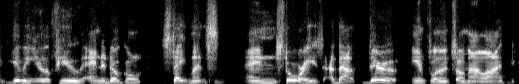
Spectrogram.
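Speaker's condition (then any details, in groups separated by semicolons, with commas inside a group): Cerebral palsy, severe; quadriplegic, lifelong wheelchair user, limited limb use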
